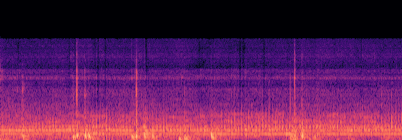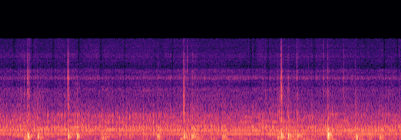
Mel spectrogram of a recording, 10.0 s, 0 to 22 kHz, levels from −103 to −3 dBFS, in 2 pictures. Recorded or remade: remade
